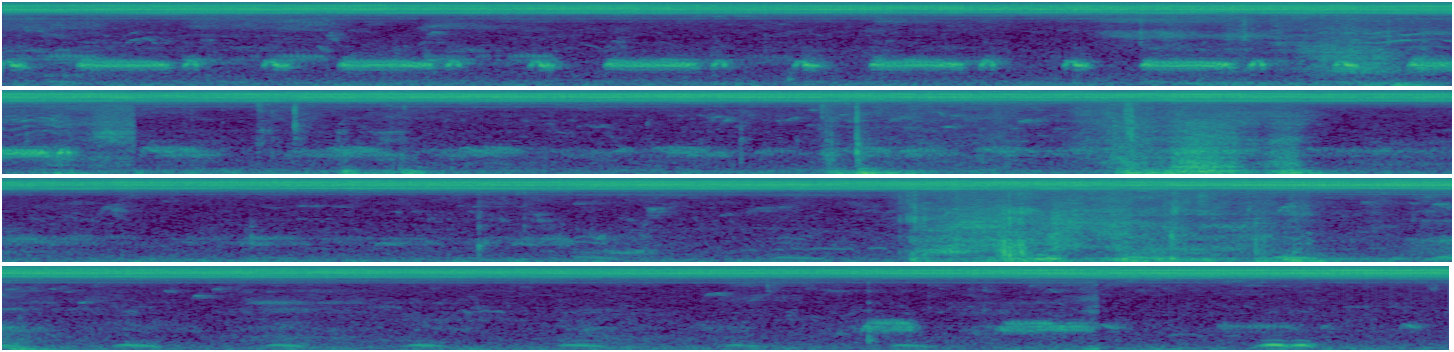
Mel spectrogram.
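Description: Steady high-pitched shrilling of insects in the bushveld, with a softer call repeating about twice a second through the first several seconds.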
